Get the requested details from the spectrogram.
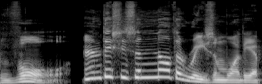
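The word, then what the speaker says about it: vore: in case you're unaware, Vor, as in V-O-R-E, but pronounced the same as the company, is a sexual fetish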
